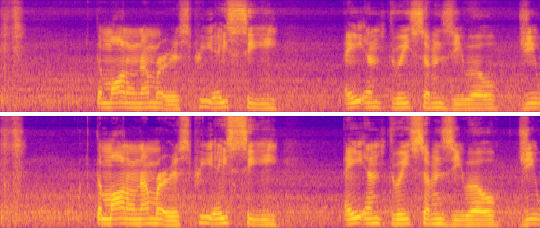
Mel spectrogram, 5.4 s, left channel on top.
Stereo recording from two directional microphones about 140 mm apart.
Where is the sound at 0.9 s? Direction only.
60° right (ahead or behind).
